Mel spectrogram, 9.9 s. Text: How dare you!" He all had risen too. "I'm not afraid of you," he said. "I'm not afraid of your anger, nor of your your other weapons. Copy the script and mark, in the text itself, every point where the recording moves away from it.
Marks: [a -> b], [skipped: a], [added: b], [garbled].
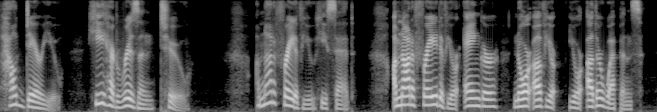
How dare you!" He [skipped: all] had risen too. "I'm not afraid of you," he said. "I'm not afraid of your anger, nor of your your other weapons.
